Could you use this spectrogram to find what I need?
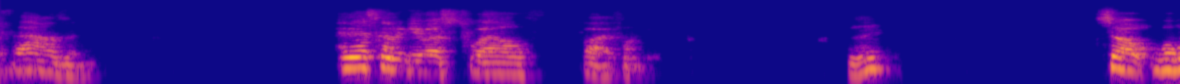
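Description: An older man speaks calmly in short bursts, close to a microphone.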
